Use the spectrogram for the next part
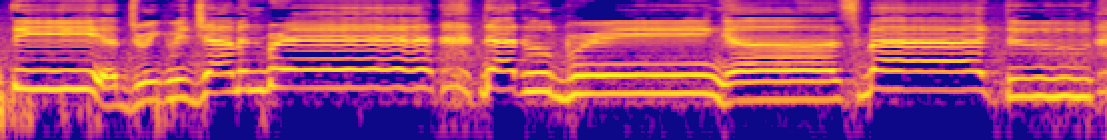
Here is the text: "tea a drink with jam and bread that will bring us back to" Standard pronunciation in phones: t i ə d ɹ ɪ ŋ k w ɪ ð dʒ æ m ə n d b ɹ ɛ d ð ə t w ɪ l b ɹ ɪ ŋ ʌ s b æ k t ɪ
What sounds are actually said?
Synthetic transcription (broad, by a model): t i ə d ɹ ɪ ŋ k w ɪ ð dʒ æ m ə n b ɹ ɛ d ð ə t w ɪ l b ɹ ɪ ŋ ʌ s b æ k t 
